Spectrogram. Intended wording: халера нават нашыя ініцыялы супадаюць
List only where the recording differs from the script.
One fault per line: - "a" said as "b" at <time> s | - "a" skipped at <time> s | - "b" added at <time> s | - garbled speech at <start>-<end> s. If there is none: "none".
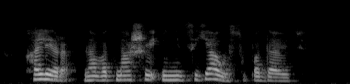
none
